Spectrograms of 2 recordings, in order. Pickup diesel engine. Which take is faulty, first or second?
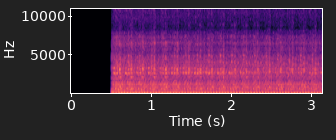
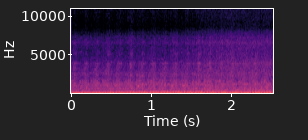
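second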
